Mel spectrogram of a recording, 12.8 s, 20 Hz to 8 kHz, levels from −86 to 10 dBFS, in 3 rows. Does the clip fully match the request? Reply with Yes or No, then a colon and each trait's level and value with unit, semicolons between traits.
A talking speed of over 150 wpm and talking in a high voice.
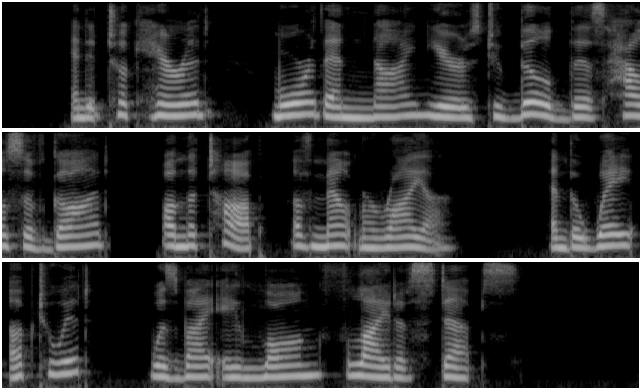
Yes: average, 170 wpm; high, 210 Hz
